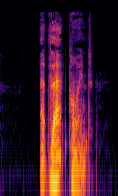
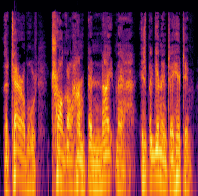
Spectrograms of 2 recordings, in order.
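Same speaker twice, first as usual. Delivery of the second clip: ordinary delivery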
